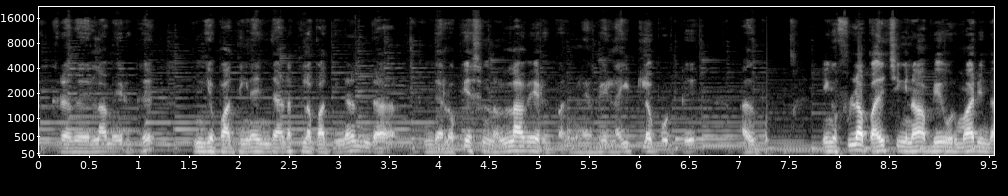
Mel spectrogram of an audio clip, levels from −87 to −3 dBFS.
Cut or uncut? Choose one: cut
